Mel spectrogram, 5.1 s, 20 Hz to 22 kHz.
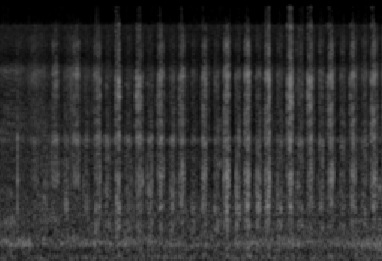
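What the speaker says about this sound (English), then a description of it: "We're going to scrape the fat wood here." A Fällkniven F1 knife blade scrapes fat wood in quick repeated strokes, a close, faint rasping that speeds into a steady rhythm with no talk.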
